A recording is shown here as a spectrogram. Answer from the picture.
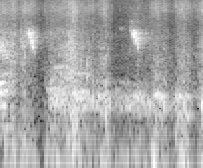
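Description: Phone rubbing against clothing, with a low bump about one and a half seconds in, and two short, faint bird chirps in the background.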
